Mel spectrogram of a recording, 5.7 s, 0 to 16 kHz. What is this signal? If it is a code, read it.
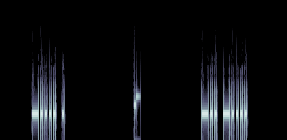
Morse code, heard as a keyed tone, about 28 wpm, 700 Hz. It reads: 6E D6
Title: All Cut Numbers - 2-Digit 28wpm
